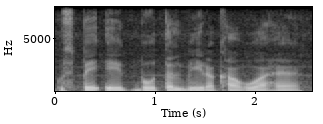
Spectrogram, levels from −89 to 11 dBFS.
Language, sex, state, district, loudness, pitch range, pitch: Hindi, male, Assam, Kamrup Metropolitan, -13 LUFS, 100-105 Hz, 105 Hz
